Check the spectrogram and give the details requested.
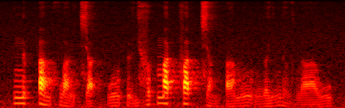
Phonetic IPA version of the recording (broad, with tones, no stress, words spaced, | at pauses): nɨ˦˥p̚ʔa˨˦mhwa˧˩ŋ t͡ɕa˨˩k̚hwu˨˦ʔɨ̰˧˥j və˦˥p̚ma˦˥k̚fa˦˥t̚t͡ɕa̤˨˩m ʔa˨˦mŋṵ˧˨ ŋə˨˦jnə̤˨˩w la˨˦w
